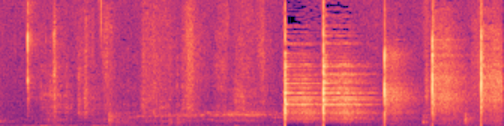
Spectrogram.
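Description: Hammer blows driving a wedge into the eye of a hoe to lock the blade tight on its wooden handle. A few light taps come first, then four sharp, loud blows in the second half, the first with a metallic ring.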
